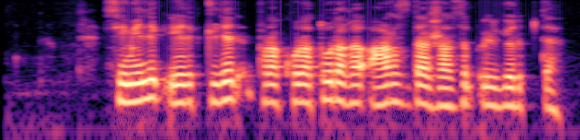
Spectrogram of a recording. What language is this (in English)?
Kazakh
